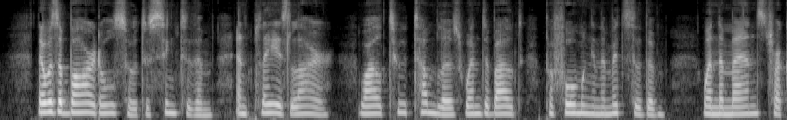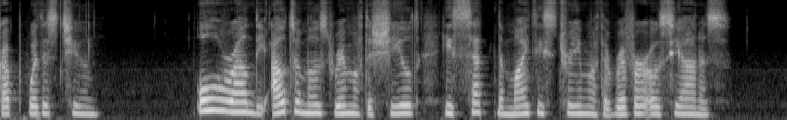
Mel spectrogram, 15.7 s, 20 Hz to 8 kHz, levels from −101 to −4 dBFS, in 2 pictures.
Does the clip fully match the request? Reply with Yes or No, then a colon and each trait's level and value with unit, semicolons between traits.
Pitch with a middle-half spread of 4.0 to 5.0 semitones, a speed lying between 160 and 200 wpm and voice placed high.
No: narrow, 2.4 semitones; average, 185 wpm; high, 195 Hz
